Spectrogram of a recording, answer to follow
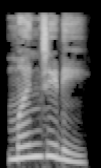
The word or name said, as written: ಮಂಜಿಟಿ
